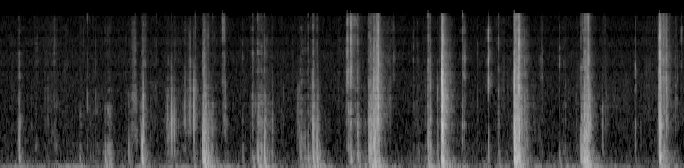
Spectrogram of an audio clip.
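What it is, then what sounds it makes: Plaster block being chipped and scraped. A small metal carving pick chisels and scrapes at a solid white plaster excavation block with purple-tinted areas, held in place with long nails. About a dozen short, dry, gritty scrapes and crunches come at an uneven pace, bright and crumbly with a little low thud beneath. Fragments break off the block.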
